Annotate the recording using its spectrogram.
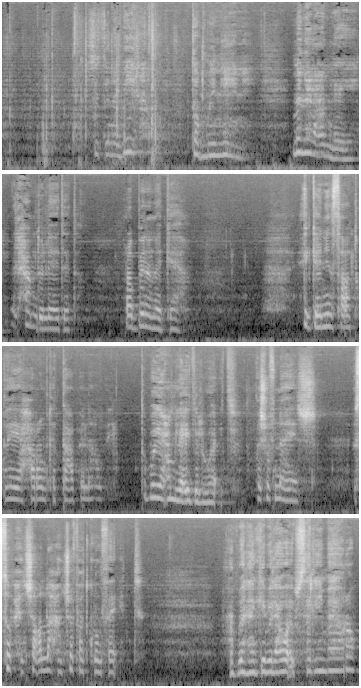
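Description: An older woman speaks with emotion close by.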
